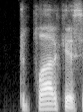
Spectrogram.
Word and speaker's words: Diplodocus: Diplodocus, yeah, thank you. If you say it correctly, that's how you say it.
